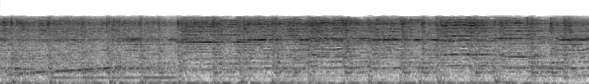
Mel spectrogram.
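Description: Live Pashtun folk band playing: harmonium and reed melody over a steady drum rhythm, with a rising melodic slide about half a second in.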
